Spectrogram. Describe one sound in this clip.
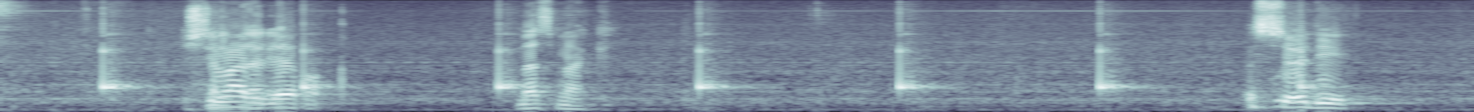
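A young man speaks briefly and hesitantly.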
